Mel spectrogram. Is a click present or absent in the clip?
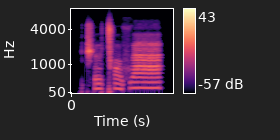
present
